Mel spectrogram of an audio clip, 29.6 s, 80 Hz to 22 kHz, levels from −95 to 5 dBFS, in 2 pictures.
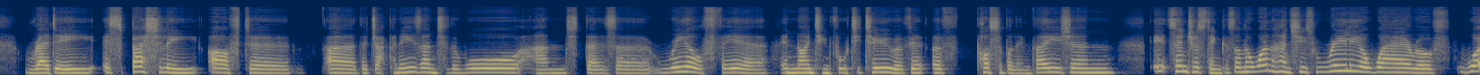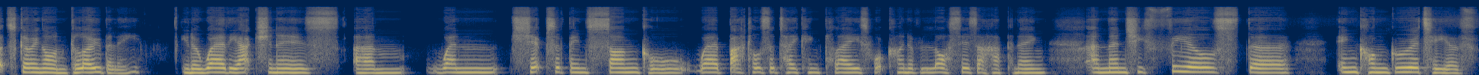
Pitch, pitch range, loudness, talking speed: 215 Hz, 205-230 Hz, -21 LUFS, 135 wpm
